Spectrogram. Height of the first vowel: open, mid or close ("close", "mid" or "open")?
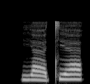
open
